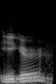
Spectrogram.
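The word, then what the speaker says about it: Ægir: eager I pronounce that eager there are various pronunciations out there and French I call it agile but it's valid a eg Irae grr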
